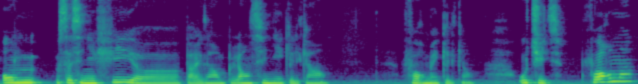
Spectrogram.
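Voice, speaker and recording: A young Russian woman teaches a language lesson slowly and patiently, repeating every example. Her voice is medium in pitch and warm, with little pitch movement.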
